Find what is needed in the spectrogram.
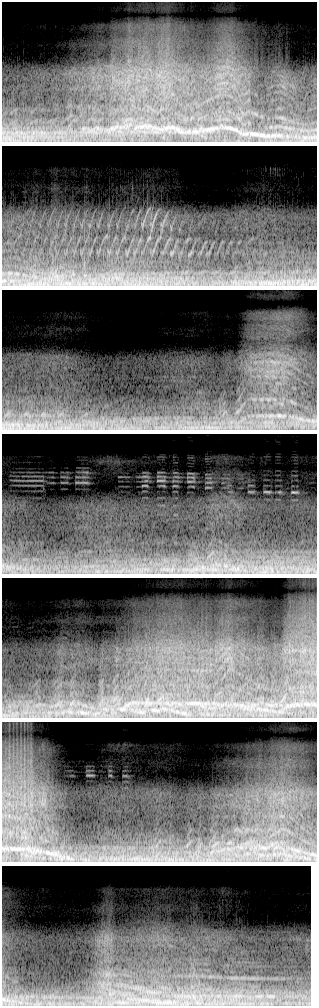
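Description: A string of motorcycles riding past one after another, each engine note rising as it comes close and falling away as it passes, with the loudest passes about two, thirteen, twenty-two and twenty-eight seconds in. A steady low rumble runs beneath them.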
